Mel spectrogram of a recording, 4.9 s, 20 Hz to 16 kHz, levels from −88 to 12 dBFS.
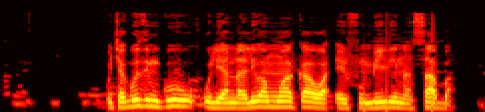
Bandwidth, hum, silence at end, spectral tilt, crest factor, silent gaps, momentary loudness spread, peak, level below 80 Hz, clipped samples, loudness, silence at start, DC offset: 11 kHz; none; 0.35 s; -6.5 dB/octave; 16 dB; none; 7 LU; -2 dBFS; -56 dBFS; under 0.1%; -17 LUFS; 1.05 s; under 0.1%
